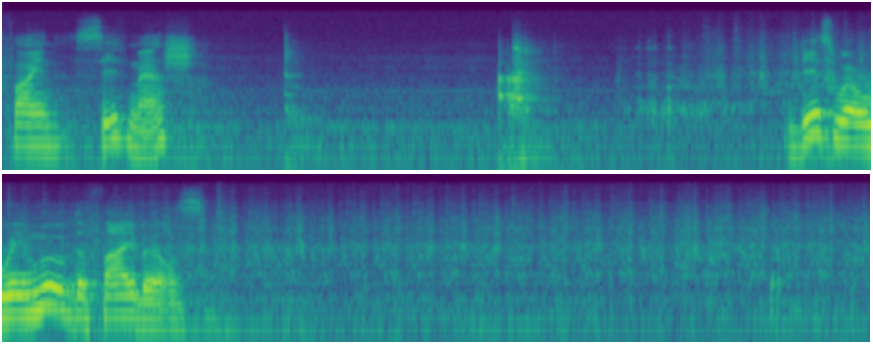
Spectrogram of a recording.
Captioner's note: whisking sounds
